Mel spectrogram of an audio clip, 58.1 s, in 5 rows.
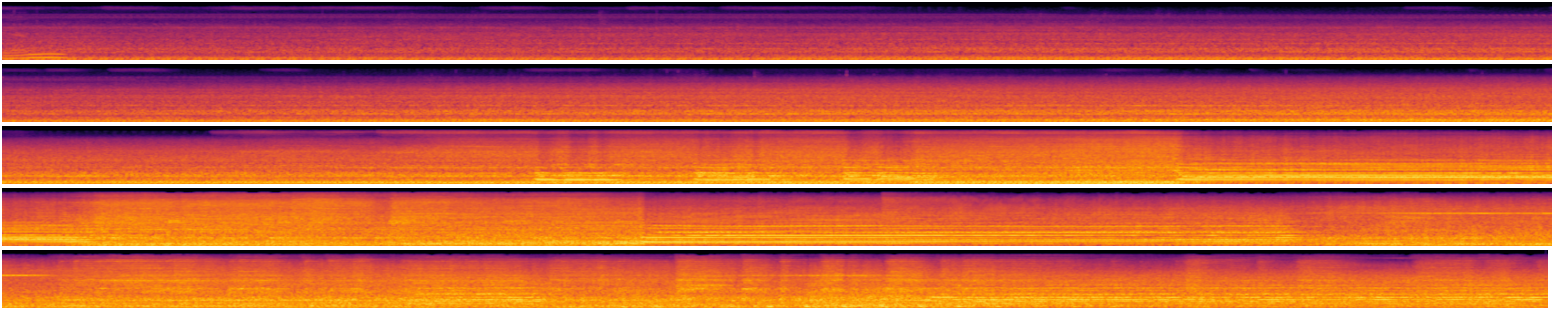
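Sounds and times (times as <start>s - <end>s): train horn short blasts: 27.2s - 30.5s, 32.0s - 36.7s, 39.6s - 44.8s, 49.5s - 50.8s, 53.0s - 58.0s.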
